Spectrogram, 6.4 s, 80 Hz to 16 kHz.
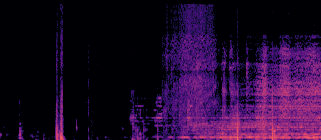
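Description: A few small clicks as an audio cable is plugged in, then a melody starts on a pair of small desktop speakers about two and a half seconds in, swelling up to a steady level. The music is streamed over Bluetooth audio (A2DP) from an Android phone to a microcontroller board whose internal DAC output drives the speakers.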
